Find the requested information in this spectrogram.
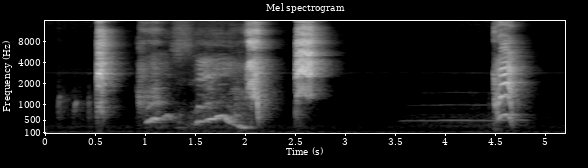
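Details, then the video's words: A baby monk parakeet (Quaker parrot) chatters in short, raspy bursts of mimicked words, several harsh syllables spaced about a second apart with brief pauses between. "Baby Quaker Parrot says 30 words in 1 minute"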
